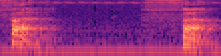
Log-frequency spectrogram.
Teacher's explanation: air is forced through the upper teeth a lower lip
